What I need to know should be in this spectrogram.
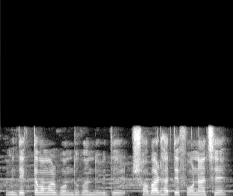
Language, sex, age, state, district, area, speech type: Bengali, female, 18-30, West Bengal, Birbhum, urban, spontaneous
